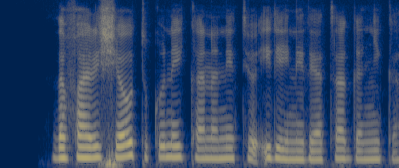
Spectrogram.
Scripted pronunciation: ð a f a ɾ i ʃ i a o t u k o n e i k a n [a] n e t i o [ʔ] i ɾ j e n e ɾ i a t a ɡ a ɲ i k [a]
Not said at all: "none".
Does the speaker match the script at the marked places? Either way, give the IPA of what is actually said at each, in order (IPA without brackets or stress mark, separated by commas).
a, ʔ, a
